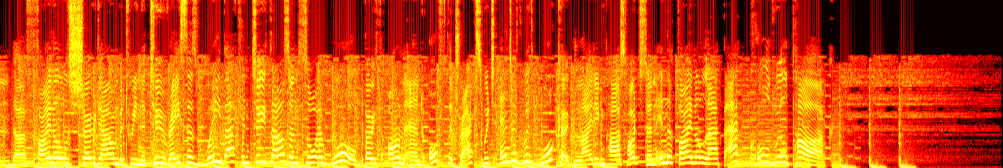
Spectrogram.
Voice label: english british automotive

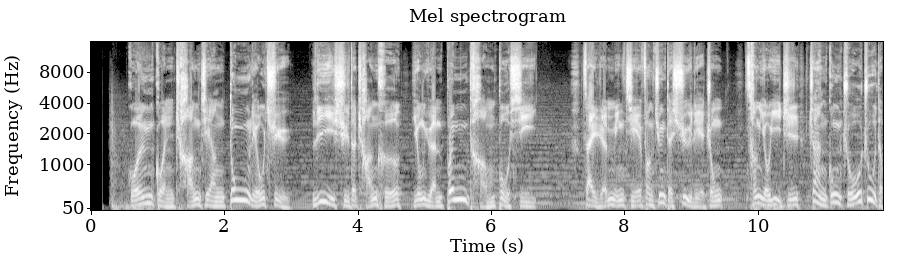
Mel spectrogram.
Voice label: chinese mandarin commercial

